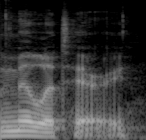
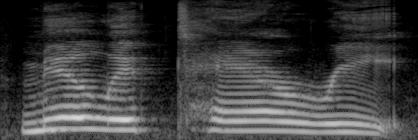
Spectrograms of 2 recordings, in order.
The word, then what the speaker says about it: military: a book about the military in american english you're going to pronounce each of the final letters a-r-y military in british english they often cut out the a so instead of military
